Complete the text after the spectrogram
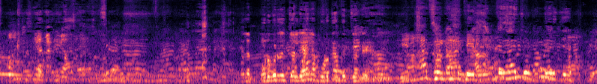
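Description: An elderly man speaks loudly and with animation close by.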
